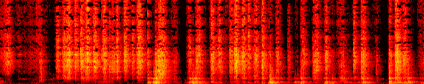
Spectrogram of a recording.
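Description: Trowel scraping mortar off a long metal straightedge in repeated rasping strokes, a few a second.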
